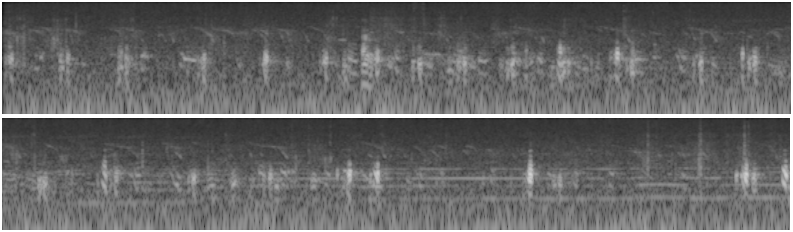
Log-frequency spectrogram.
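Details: Chickens: a flock of hens clucking, many short overlapping clucks throughout with a few drawn-out, level tonal notes in the second half, heard at a low, steady level.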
